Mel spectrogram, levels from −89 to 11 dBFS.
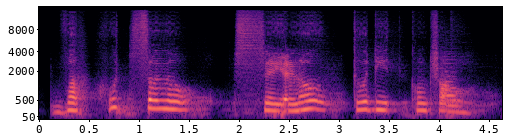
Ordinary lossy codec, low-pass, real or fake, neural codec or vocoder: none; 14.4 kHz; fake; codec, 44.1 kHz, 0.9 kbps, DAC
